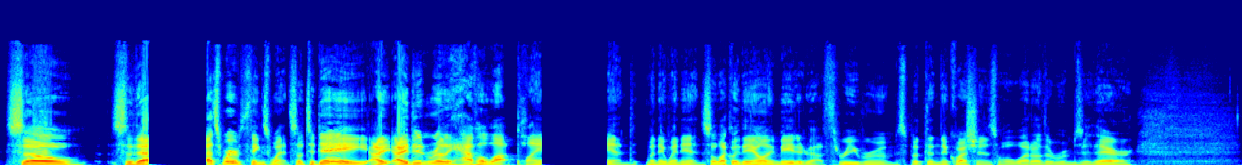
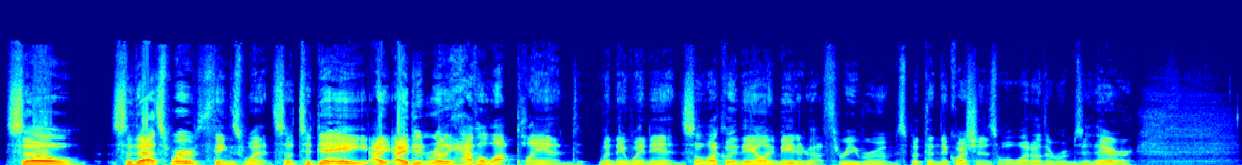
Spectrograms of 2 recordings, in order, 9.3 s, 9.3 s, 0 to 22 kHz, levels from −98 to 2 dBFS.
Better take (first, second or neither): second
